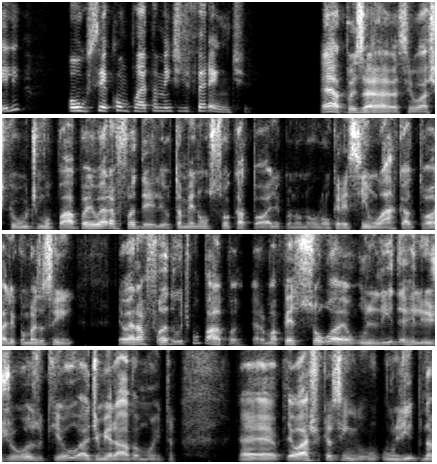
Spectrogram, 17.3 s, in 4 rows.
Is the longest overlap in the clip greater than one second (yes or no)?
no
